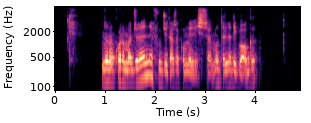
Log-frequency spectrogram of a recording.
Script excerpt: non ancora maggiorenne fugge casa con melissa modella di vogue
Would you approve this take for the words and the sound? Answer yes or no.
yes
